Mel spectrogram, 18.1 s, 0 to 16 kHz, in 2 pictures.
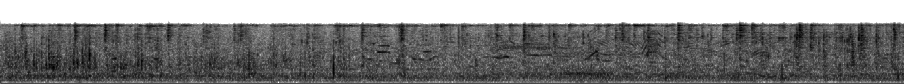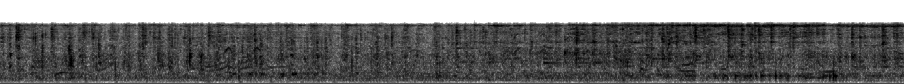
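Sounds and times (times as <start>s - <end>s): horse-drawn wagon rattling: 0.0s - 18.0s.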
